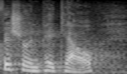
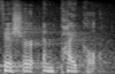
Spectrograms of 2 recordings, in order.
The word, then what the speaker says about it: Fisher & Paykel: partners fiser and pel which is why we pronounce the name of the company the way we do it's not Fisher and pel and it's not Fisher and P it is fer and pel in 1986 the idea for the dish drawers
